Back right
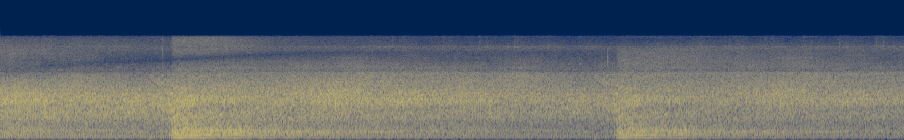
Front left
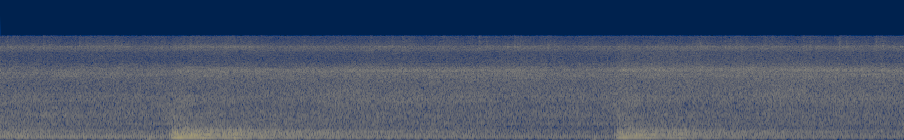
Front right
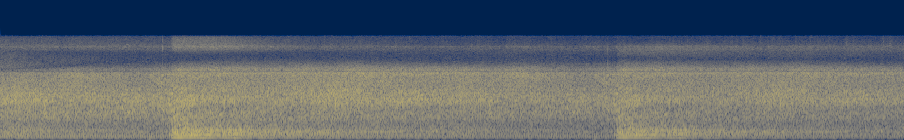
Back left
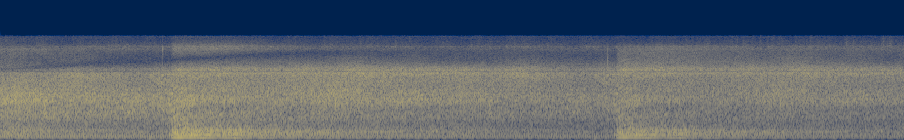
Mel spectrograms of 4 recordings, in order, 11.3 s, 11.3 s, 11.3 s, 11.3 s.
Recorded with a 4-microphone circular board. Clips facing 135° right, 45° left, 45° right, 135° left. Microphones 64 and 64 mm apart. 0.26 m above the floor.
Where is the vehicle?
130° right; by 11.3 s 110° right.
